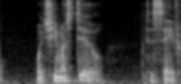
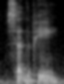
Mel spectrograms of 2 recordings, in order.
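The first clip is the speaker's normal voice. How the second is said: plain reading voice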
